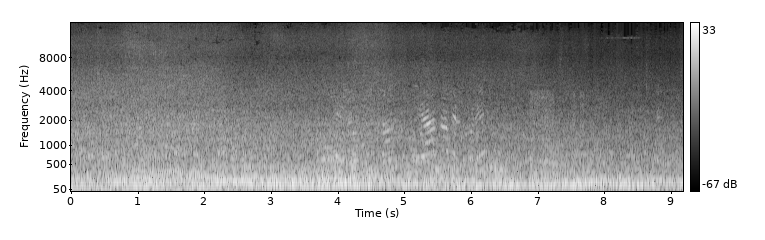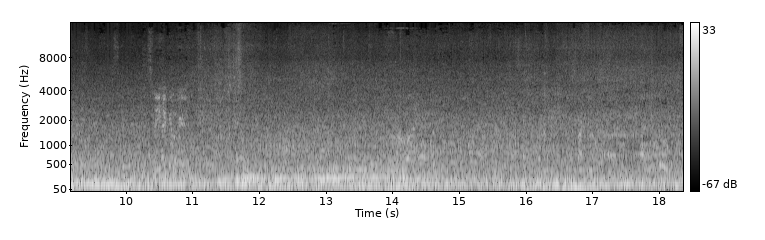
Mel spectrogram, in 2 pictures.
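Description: Busy street traffic with bus engines running close by, a steady low hum under the passing traffic, and people talking in the crowd.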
